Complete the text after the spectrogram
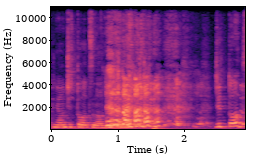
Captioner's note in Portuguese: gargalhadas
